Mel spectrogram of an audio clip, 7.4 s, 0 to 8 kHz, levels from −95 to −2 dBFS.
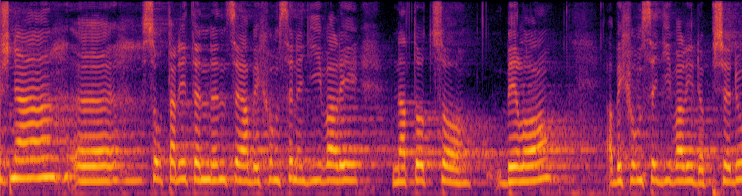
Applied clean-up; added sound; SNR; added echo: none; none; none; none.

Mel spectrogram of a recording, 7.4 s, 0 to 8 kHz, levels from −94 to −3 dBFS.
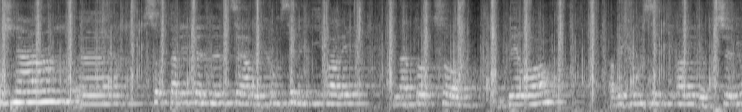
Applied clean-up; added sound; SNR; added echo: none; Rattle (instrument); 8 dB; reverberation time 0.3 s.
